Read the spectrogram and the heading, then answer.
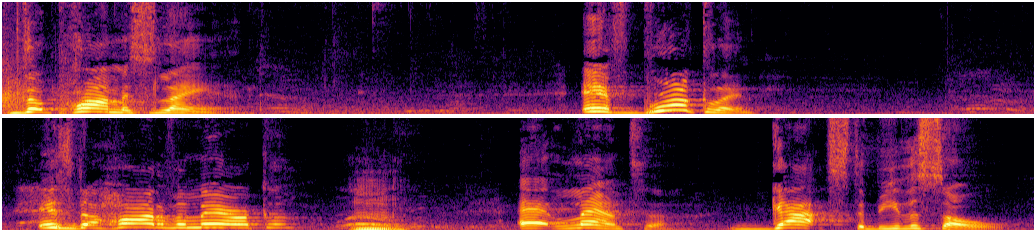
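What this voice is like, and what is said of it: Southern American accent, twang. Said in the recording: “Gots to be the South, no doubt. You can tell by the flow of my mouth, my southern twang”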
